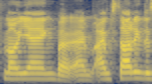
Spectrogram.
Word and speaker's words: Mojang: I believe it's pronounced Mojang, but I'm starting to say CD Projekt Red as well.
